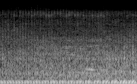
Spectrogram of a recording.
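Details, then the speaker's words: Toyota HDJ81 1HD-T diesel after rod (big end) bearing replacement, first start with fresh oil: steady even diesel clatter at idle, no knock or miss; owner thinks it sounds smoother and quieter. "so yeah it sounds real smooth it's actually in my opinion it sounds quieter and i think it might just be a placebo effect"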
